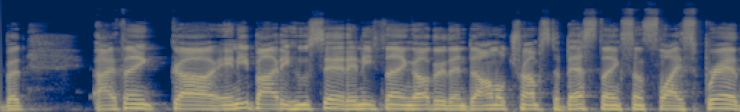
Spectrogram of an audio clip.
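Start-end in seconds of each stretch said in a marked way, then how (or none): none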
